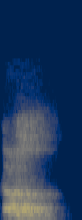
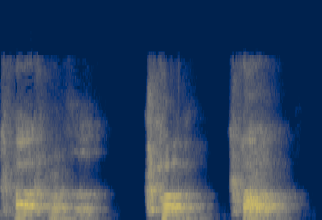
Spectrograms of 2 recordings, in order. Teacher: If you feel breath here, then you're not saying it correctly. Ka, which is a non-aspirated sound, which means there should be no release of the breath. It should be pronounced without anything being felt on your hand.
